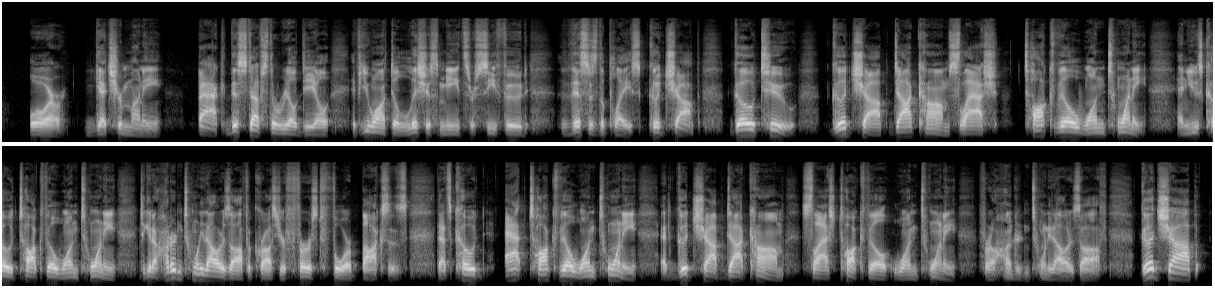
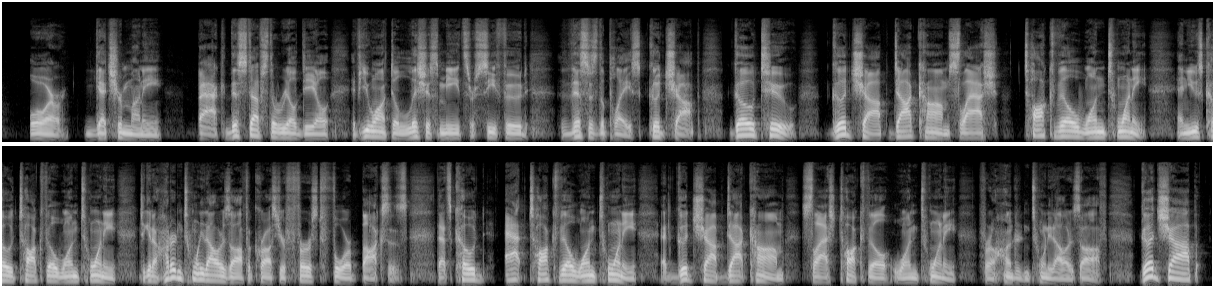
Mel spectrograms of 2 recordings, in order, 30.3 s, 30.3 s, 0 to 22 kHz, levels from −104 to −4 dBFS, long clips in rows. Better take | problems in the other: second | thin; very; fading below 350 Hz

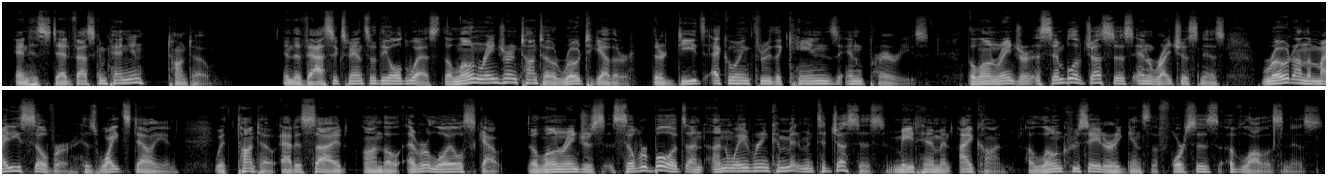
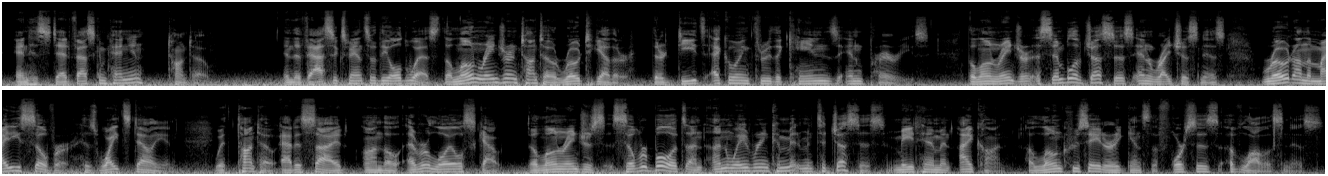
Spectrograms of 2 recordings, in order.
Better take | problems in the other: first | low rumble; faint; throughout; 25 dB below the speech

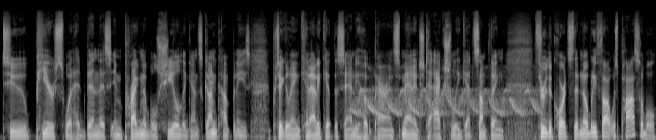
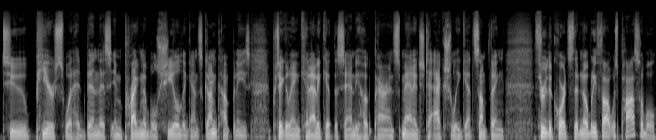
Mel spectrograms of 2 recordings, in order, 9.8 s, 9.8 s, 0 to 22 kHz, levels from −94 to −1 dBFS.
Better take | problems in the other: second | siren; noticeable; from 5 to 8 s; peak 9 dB below the speech

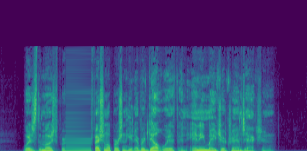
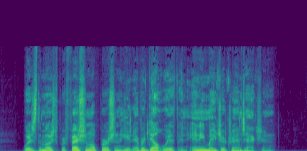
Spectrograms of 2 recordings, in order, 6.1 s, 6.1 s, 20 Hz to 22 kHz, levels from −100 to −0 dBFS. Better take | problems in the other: second | audio freezing; at 1.5 s for 0.5 s

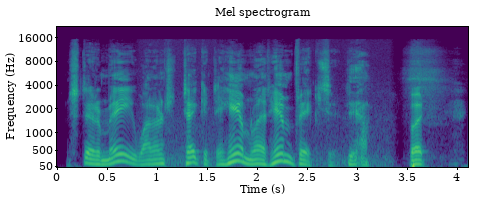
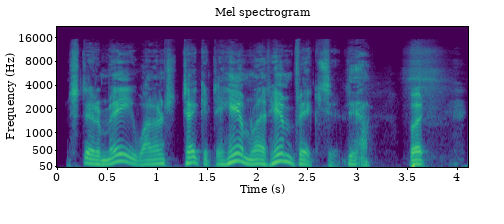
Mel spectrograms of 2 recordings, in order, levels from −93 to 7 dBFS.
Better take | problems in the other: second | hiss; faint; at 1 s and at 2.5 s; 25 dB below the speech

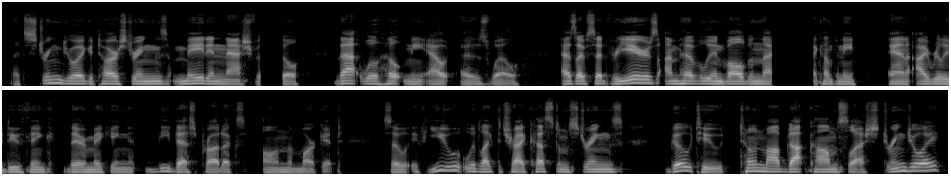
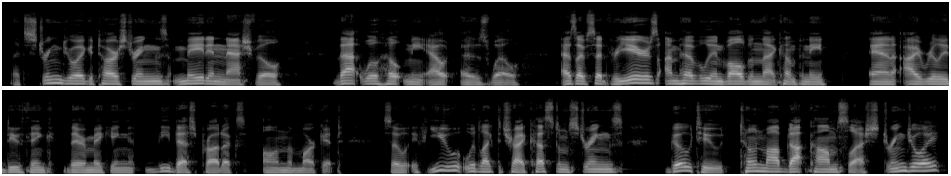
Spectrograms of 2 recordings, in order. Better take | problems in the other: second | audio freezing; at 2.5 s and at 7.5 s

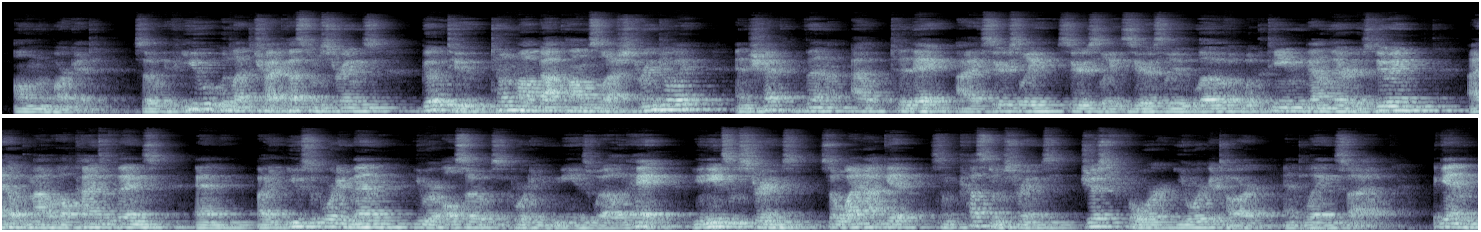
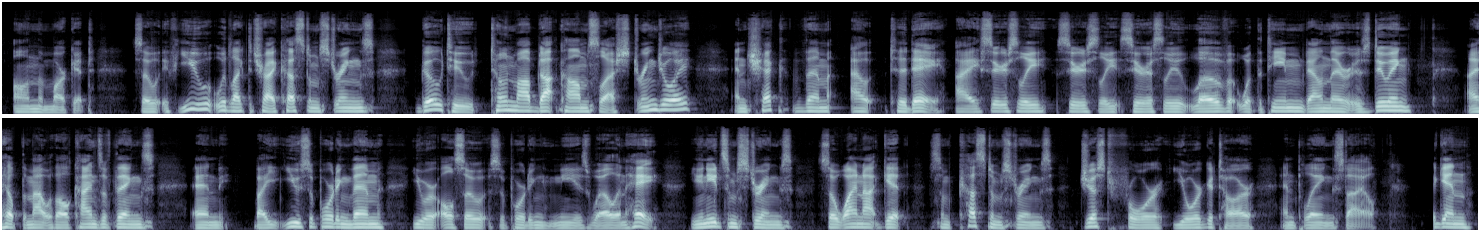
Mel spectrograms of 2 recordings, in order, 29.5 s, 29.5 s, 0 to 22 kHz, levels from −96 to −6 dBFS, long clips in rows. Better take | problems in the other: second | off-mic speech; far // room echo; strong; dies away in 0.9 s

